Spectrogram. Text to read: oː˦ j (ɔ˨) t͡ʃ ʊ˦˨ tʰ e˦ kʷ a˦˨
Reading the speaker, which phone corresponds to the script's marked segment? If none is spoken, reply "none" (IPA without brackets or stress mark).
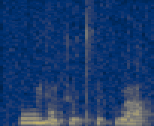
ɔ˨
